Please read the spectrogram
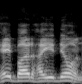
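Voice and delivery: put-on Canadian accent. Imitating how uncles greet a nephew: imitating uncles' Canadian greeting. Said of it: "that's what all my uncles would call me".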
